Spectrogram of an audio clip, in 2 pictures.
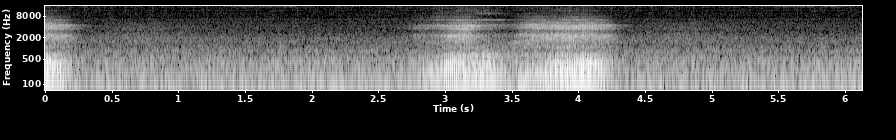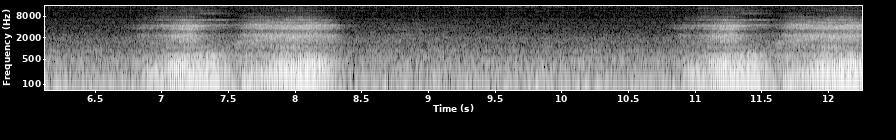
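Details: Three loud snoring breaths about four seconds apart, each a rough, rattling two-part sound, over steady room hum, during sleep: ordinary snoring.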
